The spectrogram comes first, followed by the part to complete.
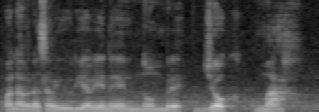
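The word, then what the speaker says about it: חכמה: La palabra sabiduría viene del nombre Yokmah. Yokmah. Se pronuncia así, que significa sabiduría, experiencia, astucia.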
